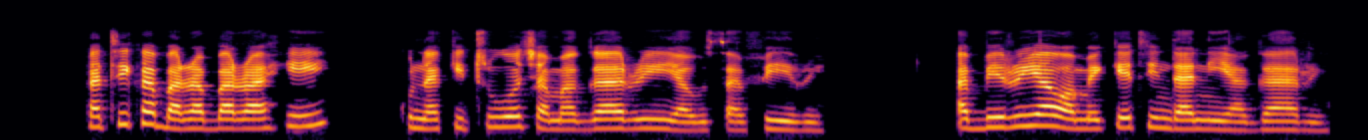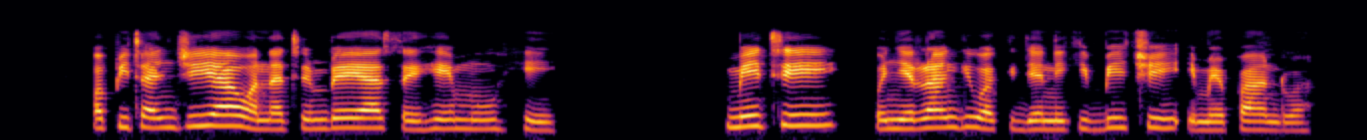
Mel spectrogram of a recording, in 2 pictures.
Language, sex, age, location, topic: Swahili, female, 25-35, Nairobi, government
